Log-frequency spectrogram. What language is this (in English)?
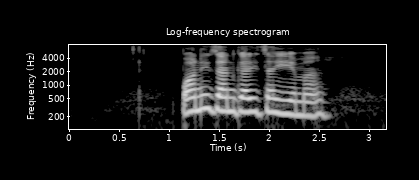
Nepali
